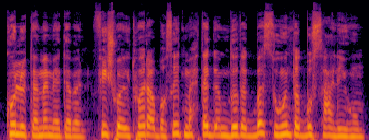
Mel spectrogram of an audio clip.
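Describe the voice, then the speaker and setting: A woman's voice: fairly high pitch, steady tone, warm tone, no echo, studio quality, lightly acted. A woman voicing an agitated young man with an Egyptian accent. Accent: Egyptian Arabic. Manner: agitated, quick. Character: hot-headed young man, younger brother.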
